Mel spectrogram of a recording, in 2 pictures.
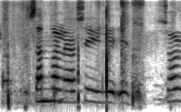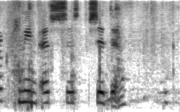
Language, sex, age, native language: Icelandic, female, 11, Icelandic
